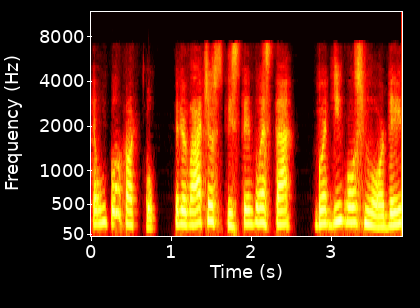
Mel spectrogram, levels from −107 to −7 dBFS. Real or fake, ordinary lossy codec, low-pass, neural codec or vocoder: fake; AAC, 32 kbps; 7.2 kHz; codec, 16 kHz, 0.5 kbps, FreqCodec, larger model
